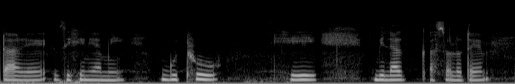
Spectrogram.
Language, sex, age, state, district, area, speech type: Assamese, female, 18-30, Assam, Sivasagar, rural, spontaneous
